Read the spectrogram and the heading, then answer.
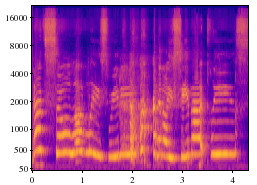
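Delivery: very high, very slow, drawn-out voice. Voicing a mom speaking to her child: acting out a mom's voice. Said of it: "And their moms are like".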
